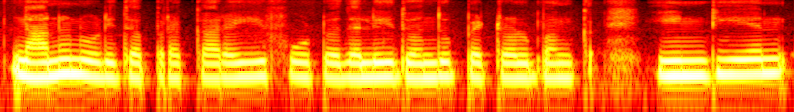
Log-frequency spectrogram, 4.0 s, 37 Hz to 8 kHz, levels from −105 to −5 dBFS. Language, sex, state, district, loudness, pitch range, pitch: Kannada, female, Karnataka, Bellary, -14 LUFS, 195-220 Hz, 200 Hz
